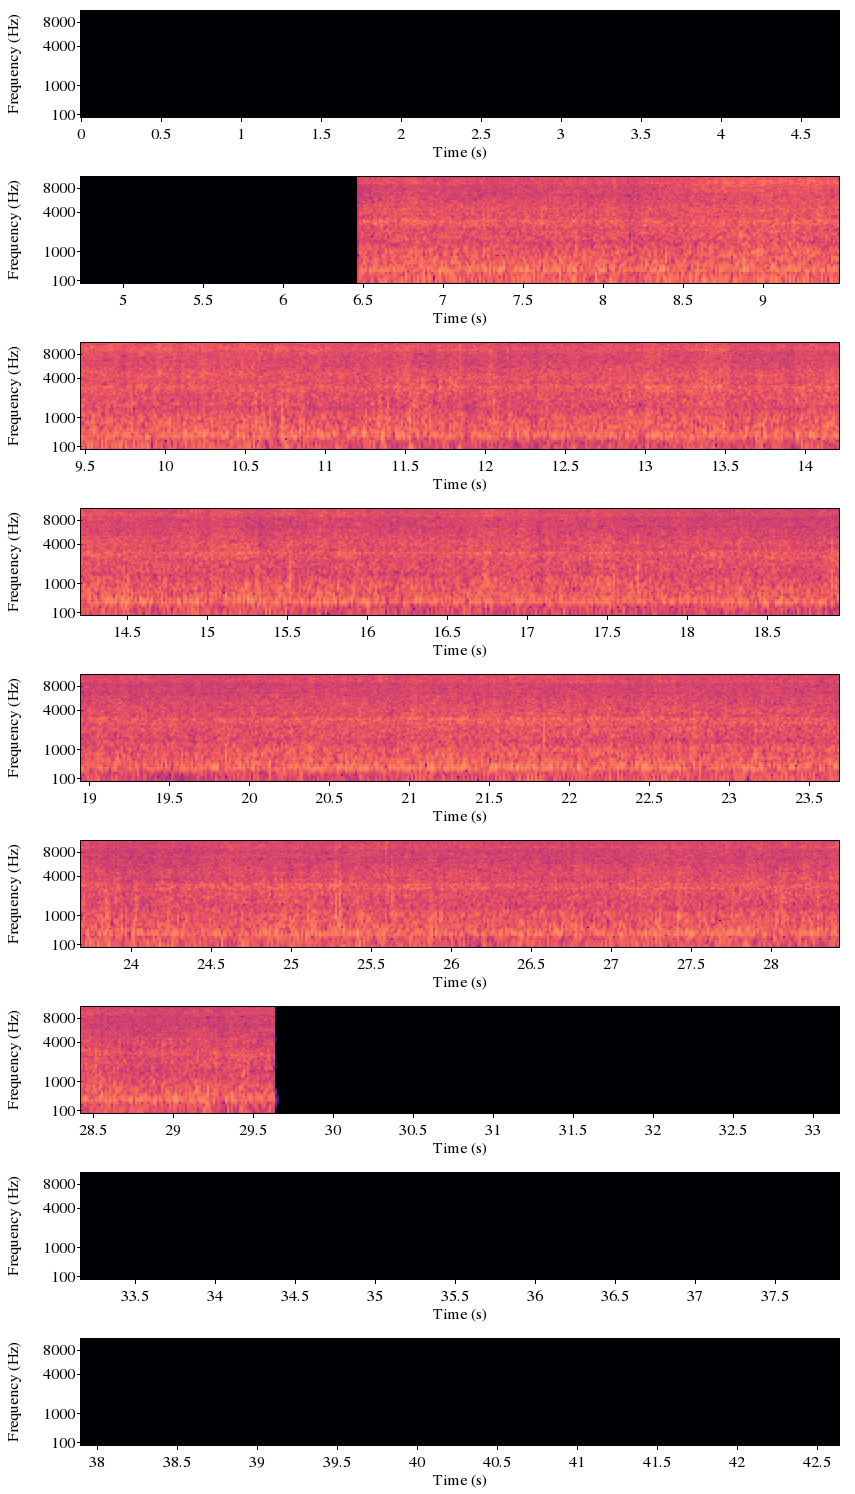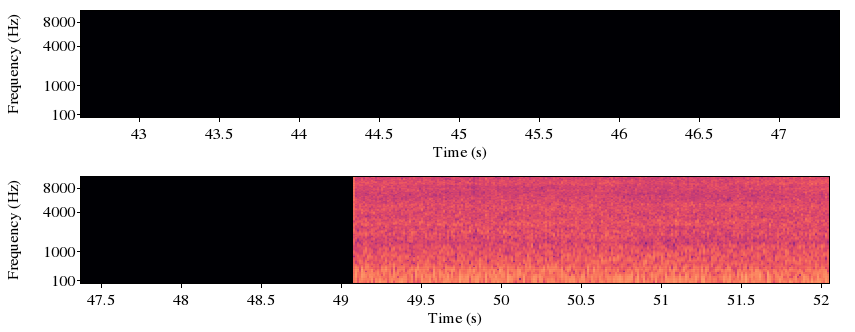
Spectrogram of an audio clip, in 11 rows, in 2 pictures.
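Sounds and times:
road and rushing noise: 0:06.5 - 0:29.6, 0:49.1 - 0:52.0
scooter engine hum: 0:06.5 - 0:29.6, 0:49.1 - 0:52.0.

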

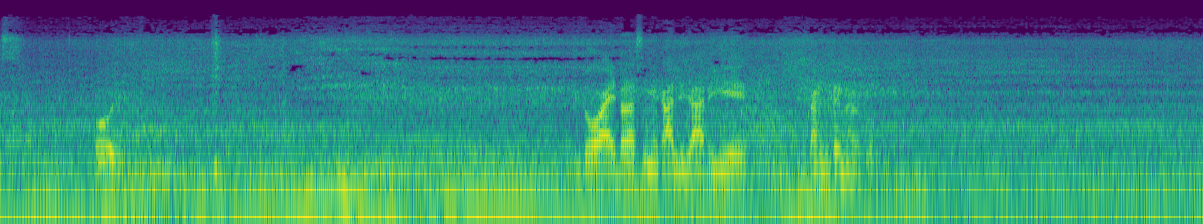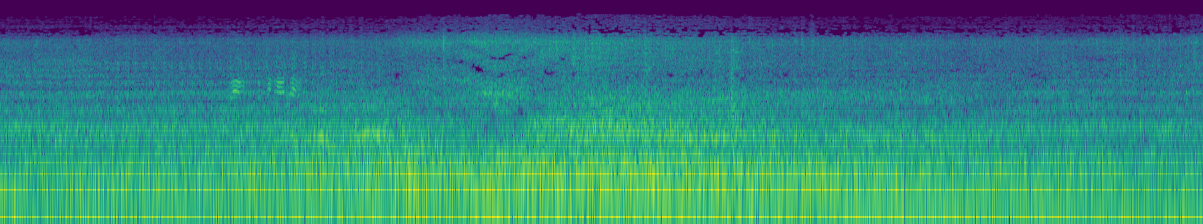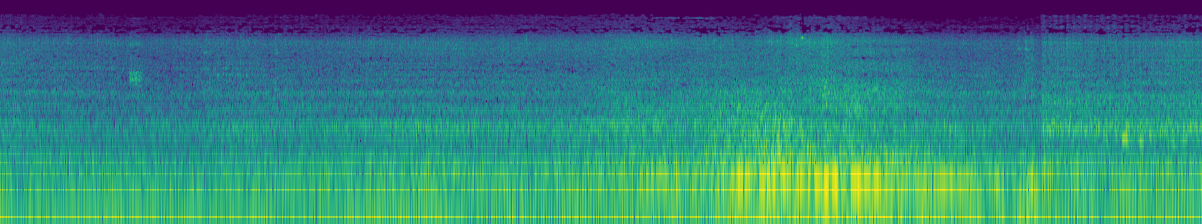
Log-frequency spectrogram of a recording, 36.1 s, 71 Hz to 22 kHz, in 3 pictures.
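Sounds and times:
diesel engine idling: 0:00.0 - 0:03.2, 0:04.0 - 0:36.0
engine humming passing close: 0:00.0 - 0:36.0
road vehicles passing: 0:00.0 - 0:36.0.

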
